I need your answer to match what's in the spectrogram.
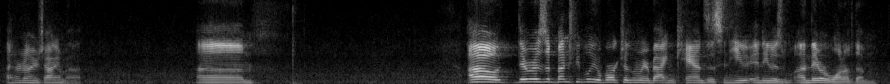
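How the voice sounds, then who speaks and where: A woman's voice: fairly low pitch, fairly quick, long pauses, slight background noise. A woman hosting a casual livestream, chatting with viewers in a scattered, self-interrupting way as she shows her practice swords.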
